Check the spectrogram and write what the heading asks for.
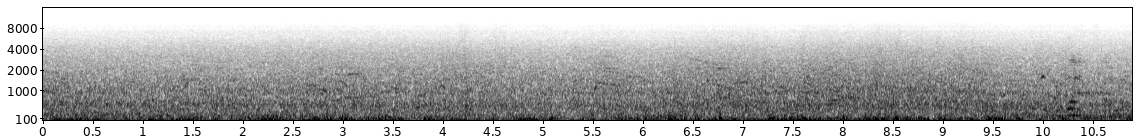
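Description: Sea waves washing onto the beach in a steady wash of surf, with wind rumbling on the microphone.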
